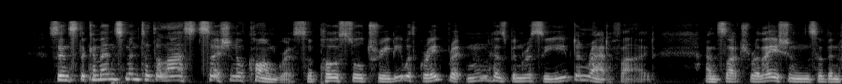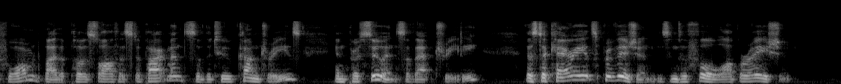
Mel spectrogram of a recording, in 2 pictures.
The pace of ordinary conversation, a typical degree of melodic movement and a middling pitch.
No: average, 170 wpm; wide, 7.3 semitones; medium, 145 Hz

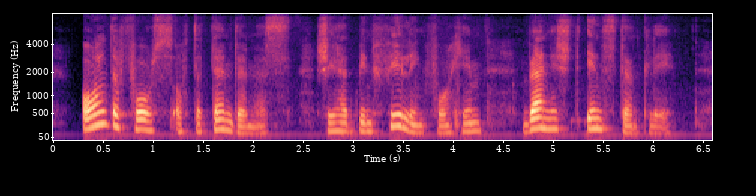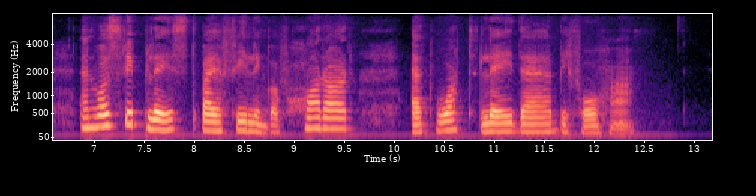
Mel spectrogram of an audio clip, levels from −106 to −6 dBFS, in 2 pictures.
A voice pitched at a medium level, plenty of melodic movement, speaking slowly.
Yes: medium, 150 Hz; wide, 6.4 semitones; slow, 125 wpm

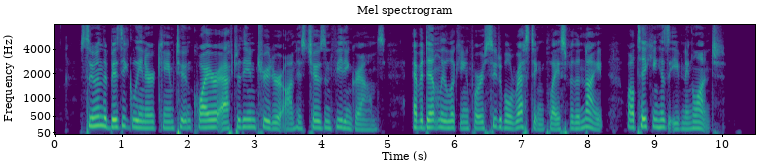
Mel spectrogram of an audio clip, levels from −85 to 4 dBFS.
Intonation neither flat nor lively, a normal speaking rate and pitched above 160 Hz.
Yes: average, 3.2 semitones; average, 170 wpm; medium, 185 Hz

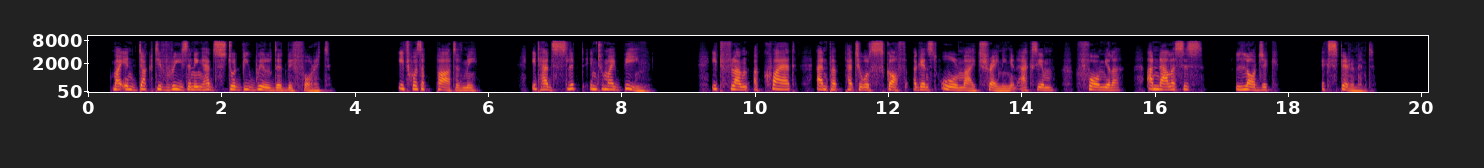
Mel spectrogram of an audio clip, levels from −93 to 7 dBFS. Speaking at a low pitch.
No: medium, 165 Hz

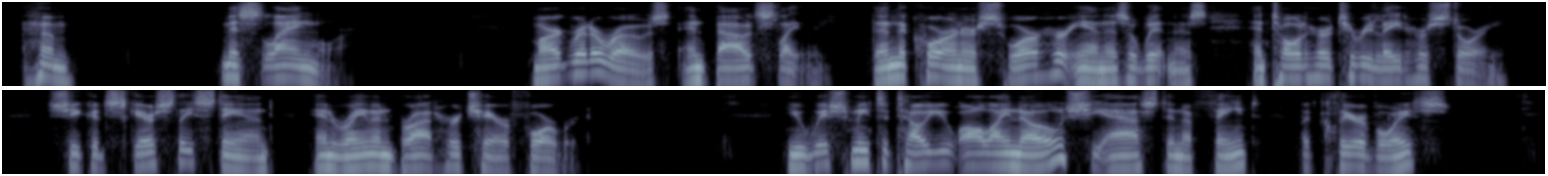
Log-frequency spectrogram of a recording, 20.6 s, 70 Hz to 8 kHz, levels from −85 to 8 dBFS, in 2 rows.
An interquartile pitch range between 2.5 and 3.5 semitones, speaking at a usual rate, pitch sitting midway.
No: average, 2.9 semitones; average, 145 wpm; low, 105 Hz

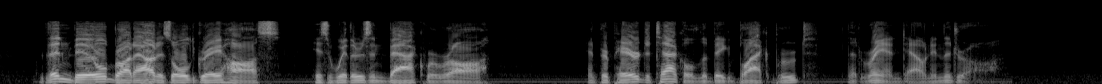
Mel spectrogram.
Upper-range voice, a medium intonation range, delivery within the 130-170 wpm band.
No: very low, 85 Hz; average, 4.2 semitones; average, 150 wpm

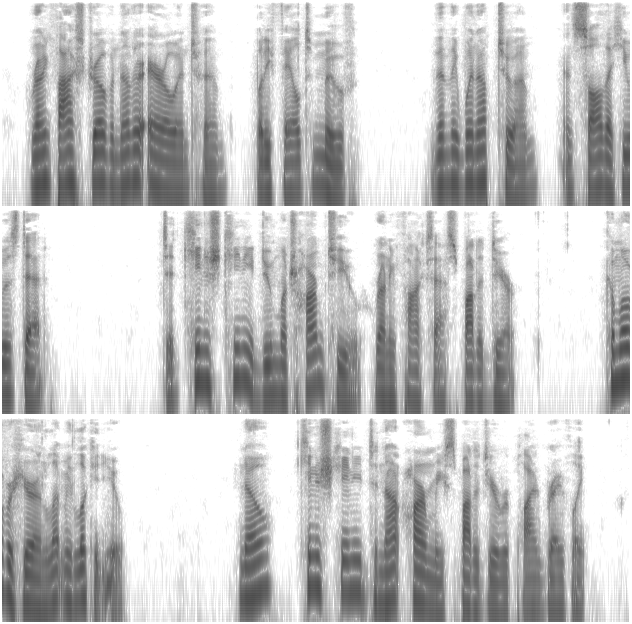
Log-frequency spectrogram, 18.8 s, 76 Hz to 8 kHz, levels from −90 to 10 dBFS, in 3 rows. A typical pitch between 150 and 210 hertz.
No: low, 115 Hz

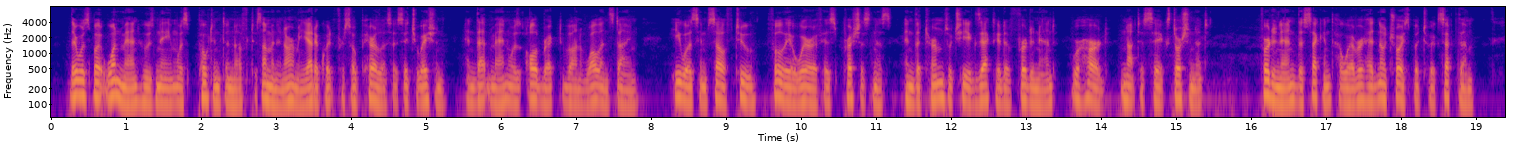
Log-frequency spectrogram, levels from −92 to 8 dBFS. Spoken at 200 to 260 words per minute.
No: average, 185 wpm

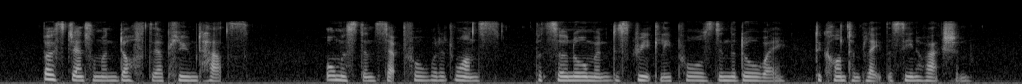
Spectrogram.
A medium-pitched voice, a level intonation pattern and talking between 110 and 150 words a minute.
Yes: medium, 180 Hz; narrow, 1.4 semitones; average, 145 wpm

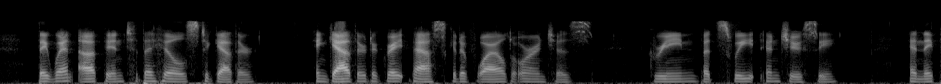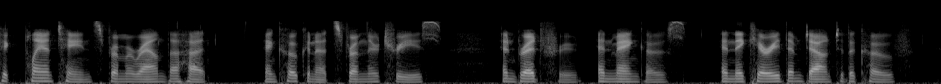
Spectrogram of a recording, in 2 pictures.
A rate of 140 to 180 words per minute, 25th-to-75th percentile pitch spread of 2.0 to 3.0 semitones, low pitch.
Yes: average, 145 wpm; narrow, 2.4 semitones; low, 130 Hz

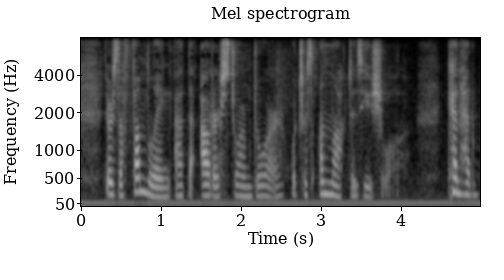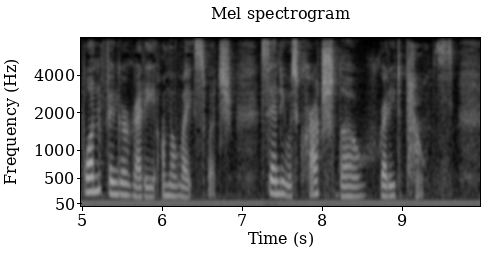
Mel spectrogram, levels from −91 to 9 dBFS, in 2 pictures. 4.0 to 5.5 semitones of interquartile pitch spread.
No: average, 3.4 semitones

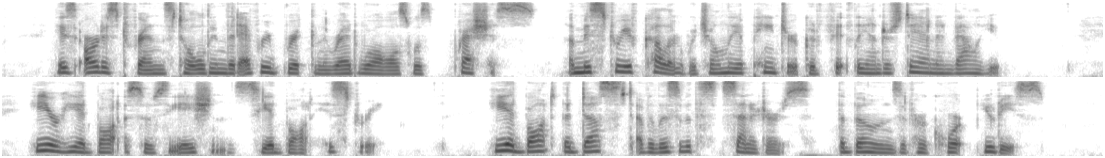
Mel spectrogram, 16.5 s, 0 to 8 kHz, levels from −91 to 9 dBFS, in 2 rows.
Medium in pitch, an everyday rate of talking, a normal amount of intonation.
Yes: medium, 170 Hz; average, 180 wpm; average, 3.4 semitones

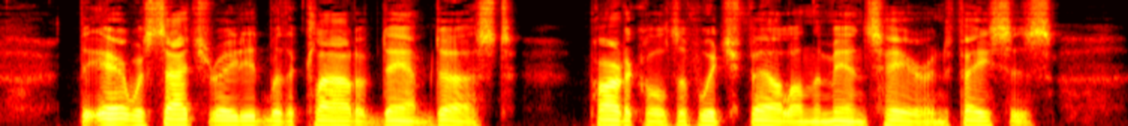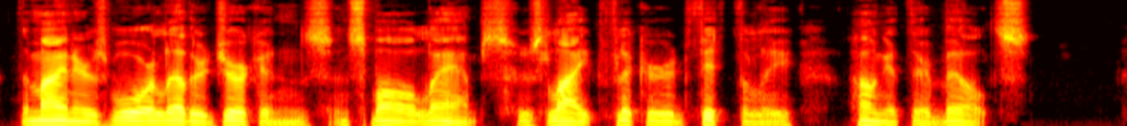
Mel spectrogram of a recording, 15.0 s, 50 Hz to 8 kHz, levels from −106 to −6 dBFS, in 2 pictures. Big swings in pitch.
No: narrow, 2.6 semitones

